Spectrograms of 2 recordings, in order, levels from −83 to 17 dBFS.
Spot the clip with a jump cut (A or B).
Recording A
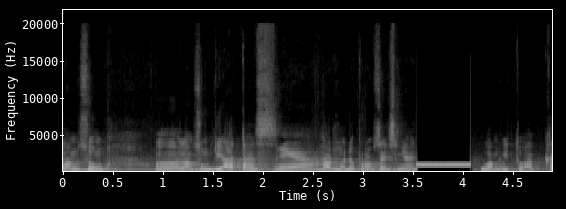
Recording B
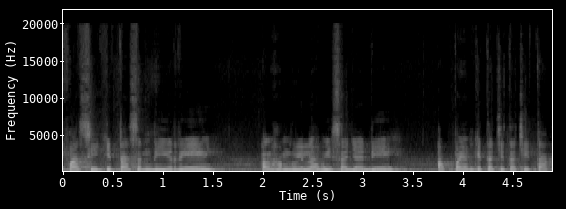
A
